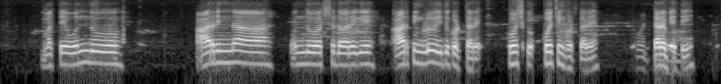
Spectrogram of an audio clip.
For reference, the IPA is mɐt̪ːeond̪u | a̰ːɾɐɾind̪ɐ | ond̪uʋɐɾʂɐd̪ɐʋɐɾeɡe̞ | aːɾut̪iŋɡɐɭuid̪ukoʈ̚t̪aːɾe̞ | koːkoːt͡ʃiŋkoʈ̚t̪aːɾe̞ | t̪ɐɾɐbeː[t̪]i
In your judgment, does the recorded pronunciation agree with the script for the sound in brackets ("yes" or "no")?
yes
